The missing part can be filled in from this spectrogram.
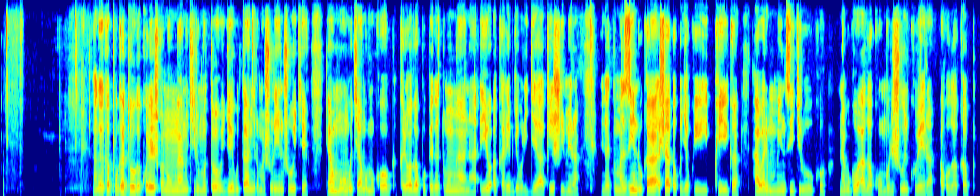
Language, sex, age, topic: Kinyarwanda, male, 18-24, education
